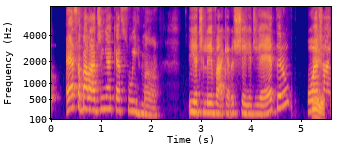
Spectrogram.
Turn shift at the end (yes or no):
yes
